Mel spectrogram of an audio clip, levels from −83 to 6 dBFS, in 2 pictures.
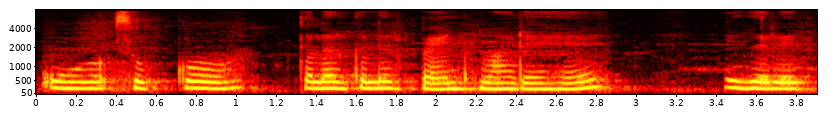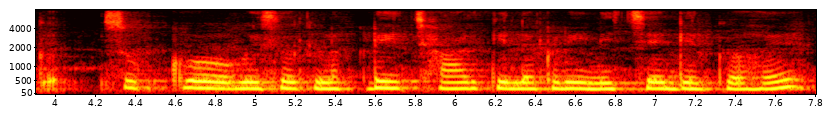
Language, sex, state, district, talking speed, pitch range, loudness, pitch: Hindi, female, Telangana, Hyderabad, 140 wpm, 215-235 Hz, -13 LUFS, 225 Hz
